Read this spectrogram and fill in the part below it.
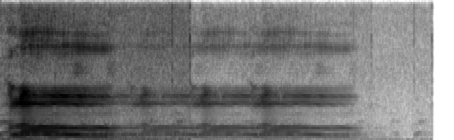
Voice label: hello echoed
